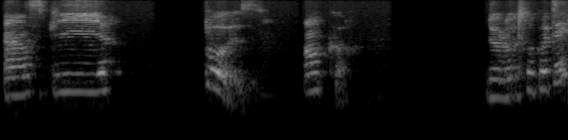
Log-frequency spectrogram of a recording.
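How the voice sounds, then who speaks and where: A woman leading a guided prenatal exercise class, calmly counting breaths and giving coaching cues. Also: fairly high pitch, recorded from a distance, slight background noise. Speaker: prenatal fitness instructor. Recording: echoey room, voice off-mic.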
